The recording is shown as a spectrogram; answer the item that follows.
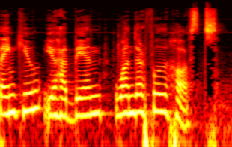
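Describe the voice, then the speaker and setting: Here a woman with a Spanish accent speaks in a fairly high pitch. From Argentina. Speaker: intellectual property lawyer. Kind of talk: conference talk. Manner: halting.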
